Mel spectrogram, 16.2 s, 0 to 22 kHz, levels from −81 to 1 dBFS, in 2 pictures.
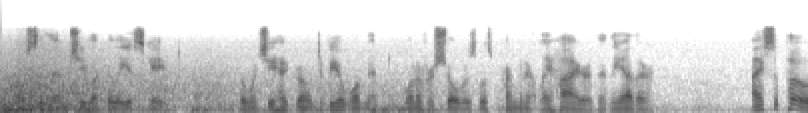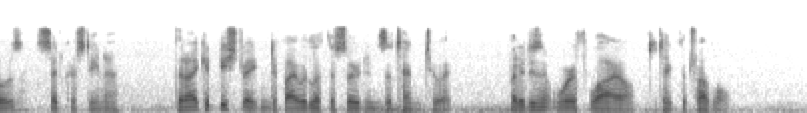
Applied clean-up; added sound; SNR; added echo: none; Thunder / Rain; 6 dB; none.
